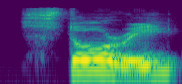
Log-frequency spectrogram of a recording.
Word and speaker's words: story: Solo la S. Story. Is story. No is Saque la vocal de allí. No es es, no es is. Solo es s, como una serpiente. Story.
